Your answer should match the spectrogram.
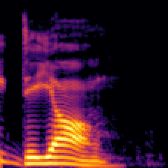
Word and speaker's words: de Jong: Frankie de Jong. It's a silent J, right? – Yes. – Like Nigel de Jong, right? – Yeah, so Frankie very, very de Jong.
